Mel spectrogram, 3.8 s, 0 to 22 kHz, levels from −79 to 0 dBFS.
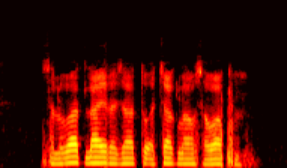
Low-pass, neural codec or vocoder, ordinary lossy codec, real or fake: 10.8 kHz; none; AAC, 64 kbps; real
